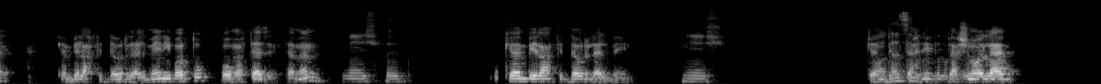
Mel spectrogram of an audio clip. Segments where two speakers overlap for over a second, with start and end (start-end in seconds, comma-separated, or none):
8.7-10.0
